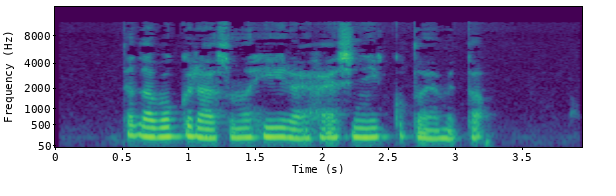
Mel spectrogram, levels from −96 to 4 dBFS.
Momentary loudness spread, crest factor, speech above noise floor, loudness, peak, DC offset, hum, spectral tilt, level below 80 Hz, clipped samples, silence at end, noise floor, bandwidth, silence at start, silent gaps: 9 LU; 16 dB; 44 dB; -22 LUFS; -6 dBFS; under 0.1%; none; -5.5 dB/octave; -58 dBFS; under 0.1%; 0.7 s; -65 dBFS; 11.5 kHz; 0.55 s; none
